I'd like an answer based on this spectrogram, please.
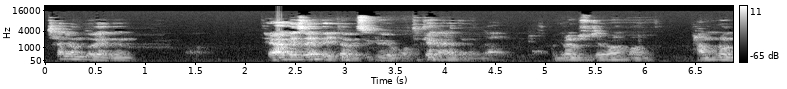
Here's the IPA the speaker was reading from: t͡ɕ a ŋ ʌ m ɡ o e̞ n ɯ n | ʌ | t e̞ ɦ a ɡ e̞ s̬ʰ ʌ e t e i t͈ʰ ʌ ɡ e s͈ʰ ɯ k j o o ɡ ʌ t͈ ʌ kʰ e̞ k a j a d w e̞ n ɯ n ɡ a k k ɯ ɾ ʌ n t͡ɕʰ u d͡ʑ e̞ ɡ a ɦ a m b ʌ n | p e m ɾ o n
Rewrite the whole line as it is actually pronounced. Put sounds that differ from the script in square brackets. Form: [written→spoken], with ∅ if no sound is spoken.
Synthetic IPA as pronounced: [t͡ɕ→t͡ɕʰ] a [ŋ→ɲ] ʌ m [ɡ→d] o e̞ n ɯ n | ʌ | t e̞ ɦ a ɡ e̞ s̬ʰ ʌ e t e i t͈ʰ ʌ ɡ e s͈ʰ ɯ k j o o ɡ ʌ t͈ ʌ kʰ e̞ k a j a d w e̞ n ɯ n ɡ a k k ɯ ɾ ʌ n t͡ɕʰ u d͡ʑ e̞ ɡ a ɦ a m b ʌ n | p [e→a] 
